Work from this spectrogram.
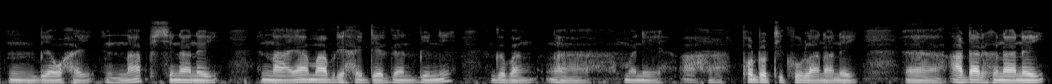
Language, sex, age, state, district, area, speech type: Bodo, male, 45-60, Assam, Udalguri, rural, spontaneous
